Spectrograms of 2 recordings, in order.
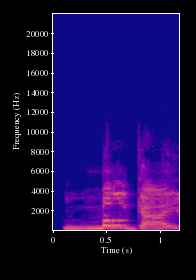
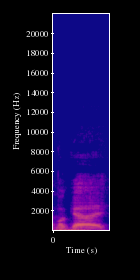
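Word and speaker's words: Milngavie: English word when when it's clearly not Mulgai. Yeah, that's the one. Good old Velgi. Yes. Yeah. Mulgai.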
